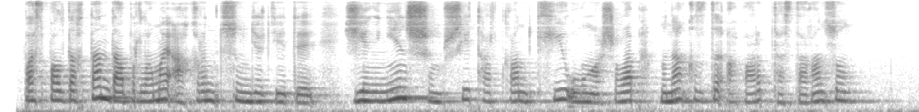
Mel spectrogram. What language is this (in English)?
Kazakh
